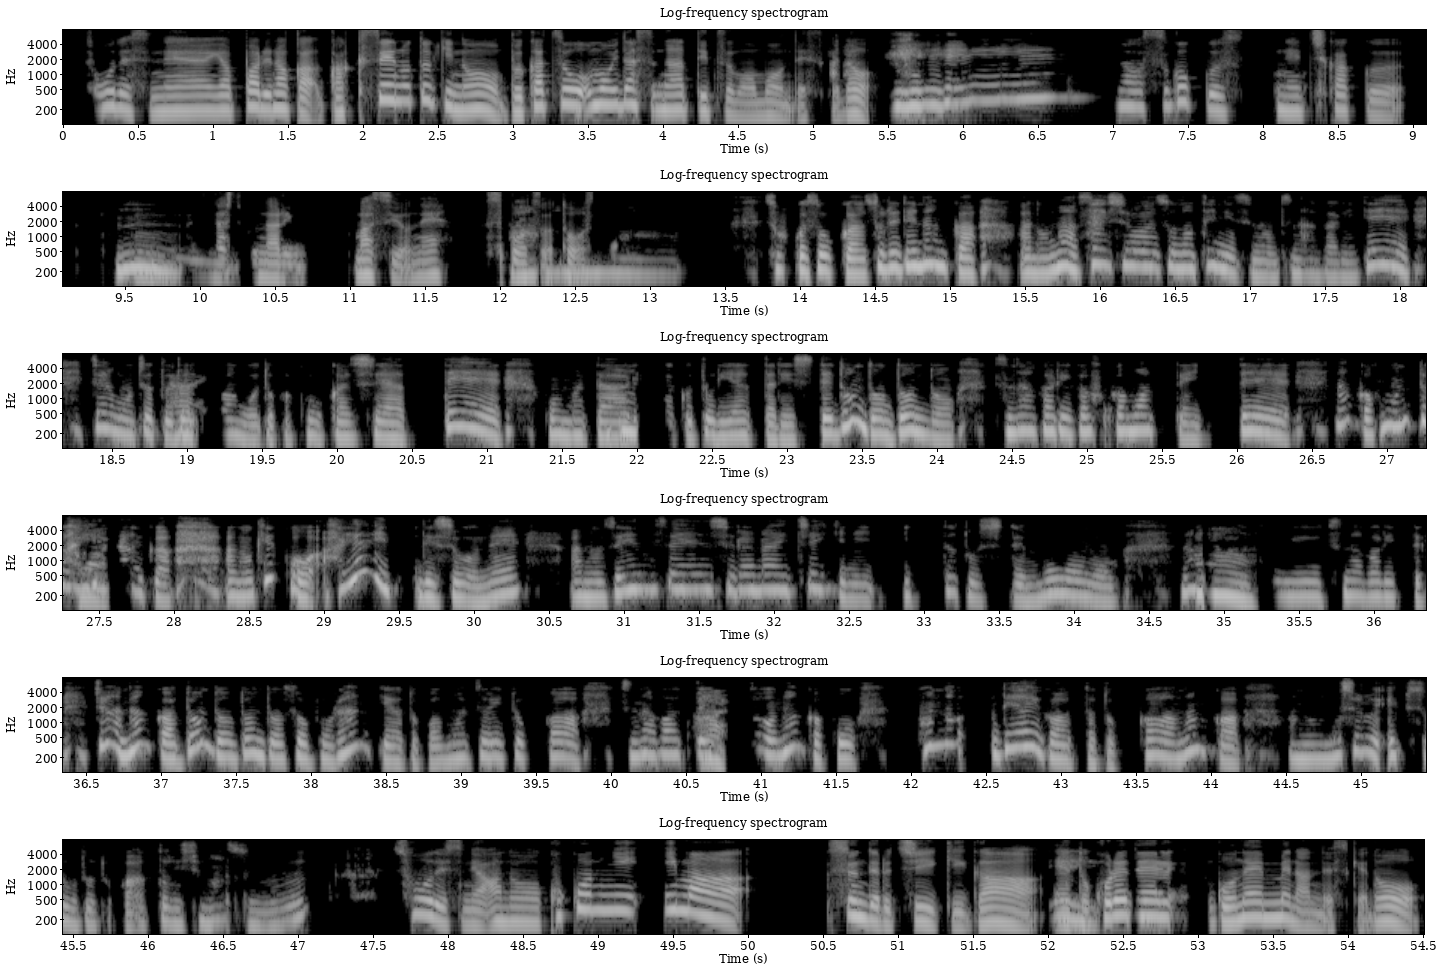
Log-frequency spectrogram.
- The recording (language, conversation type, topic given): Japanese, podcast, 新しい地域で人とつながるには、どうすればいいですか？
- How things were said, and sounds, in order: none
